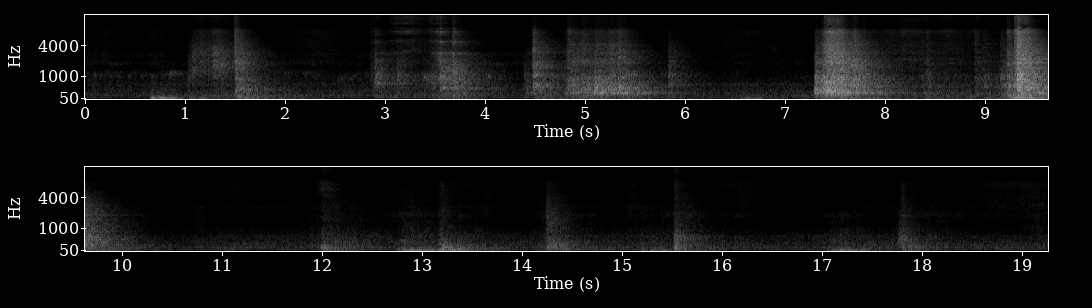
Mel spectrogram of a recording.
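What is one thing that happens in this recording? Pots and dishes clatter and knock on a counter.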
